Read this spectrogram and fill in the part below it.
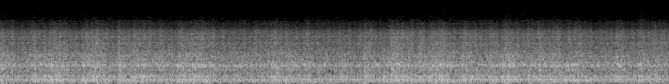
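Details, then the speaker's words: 1990 Honda Civic while driving: steady loud droning whir from the speedometer over road noise, louder when cold, speedometer still accurate; owner suspects a loose speedometer cable or one needing replacement. "The speedometer actually stays accurate. It's just the very loud sound."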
